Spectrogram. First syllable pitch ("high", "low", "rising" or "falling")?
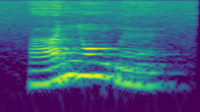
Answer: rising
